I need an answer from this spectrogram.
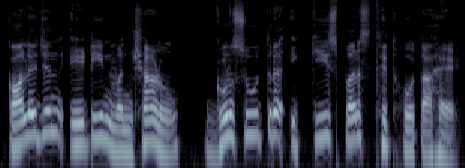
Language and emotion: Hindi, neutral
